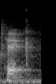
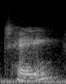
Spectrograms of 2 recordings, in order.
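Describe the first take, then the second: First: The name ends with a k sound. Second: The name ends with an open vowel. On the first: The speaker calls it wrong. "I know it's not Tech" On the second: The speaker calls it right. "I believe it's Tay"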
